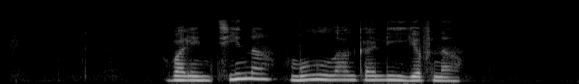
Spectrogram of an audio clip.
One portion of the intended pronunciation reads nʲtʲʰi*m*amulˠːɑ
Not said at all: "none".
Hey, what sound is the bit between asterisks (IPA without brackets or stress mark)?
n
